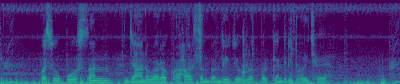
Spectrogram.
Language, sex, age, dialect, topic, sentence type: Maithili, male, 25-30, Eastern / Thethi, agriculture, statement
